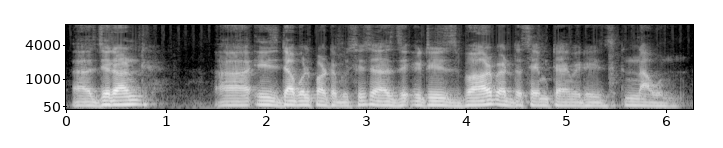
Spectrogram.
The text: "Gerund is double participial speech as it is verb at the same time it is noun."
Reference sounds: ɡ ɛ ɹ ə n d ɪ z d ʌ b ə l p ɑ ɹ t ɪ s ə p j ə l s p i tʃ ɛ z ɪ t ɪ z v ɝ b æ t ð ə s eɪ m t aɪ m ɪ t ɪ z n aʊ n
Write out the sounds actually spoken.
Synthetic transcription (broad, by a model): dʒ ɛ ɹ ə n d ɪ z d ʌ b ə l p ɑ ɹ t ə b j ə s i s ɛ z ɪ t ɪ z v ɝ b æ t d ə s eɪ m t aɪ m ɪ t ɪ z n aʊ n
